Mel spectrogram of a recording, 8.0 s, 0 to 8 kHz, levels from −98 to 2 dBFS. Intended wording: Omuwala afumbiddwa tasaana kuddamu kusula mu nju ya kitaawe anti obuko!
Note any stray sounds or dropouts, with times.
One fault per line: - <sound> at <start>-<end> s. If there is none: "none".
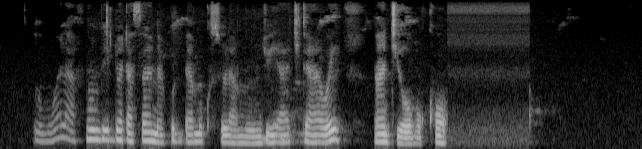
none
